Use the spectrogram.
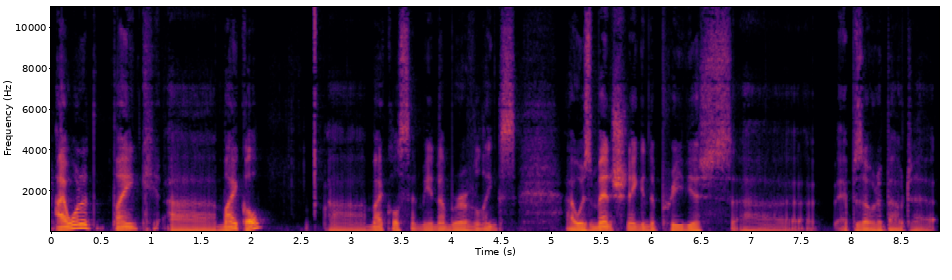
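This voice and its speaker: A man hosting a podcast while congested from a cold, talking casually and haltingly with many pauses. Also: sits low, vocal fry, slightly rough. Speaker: podcast host.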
